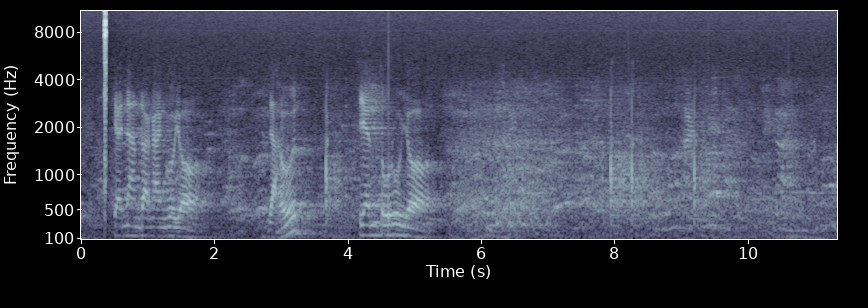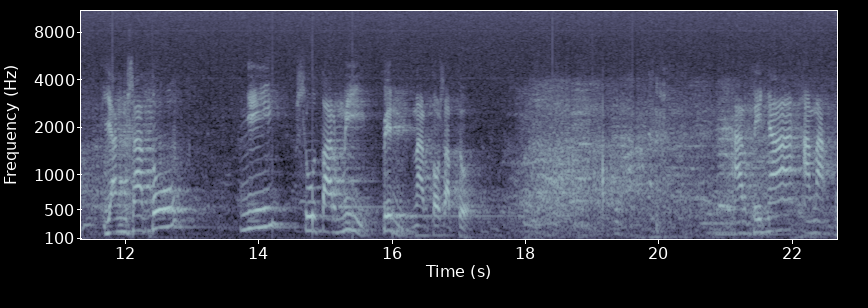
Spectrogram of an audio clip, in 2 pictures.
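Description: A man speaks theatrically in changing voices, heard through a loudspeaker.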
